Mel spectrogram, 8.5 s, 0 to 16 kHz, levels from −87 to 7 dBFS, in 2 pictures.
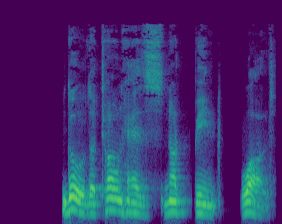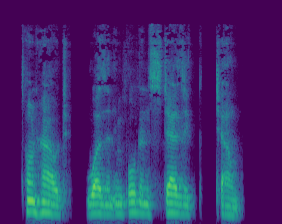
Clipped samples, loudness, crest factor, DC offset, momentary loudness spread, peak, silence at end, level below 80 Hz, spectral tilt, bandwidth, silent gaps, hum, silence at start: under 0.1%; -23 LUFS; 18 dB; under 0.1%; 13 LU; -4 dBFS; 0.65 s; -64 dBFS; -6 dB/octave; 11.5 kHz; 3.46-3.61 s, 4.17-4.55 s, 5.34-5.52 s, 7.28-7.46 s; none; 0.95 s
